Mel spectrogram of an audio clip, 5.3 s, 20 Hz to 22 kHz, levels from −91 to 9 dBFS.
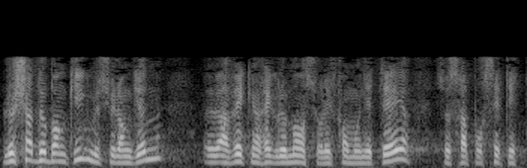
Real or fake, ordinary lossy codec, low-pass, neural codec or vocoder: real; MP3, 48 kbps; 5.4 kHz; none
